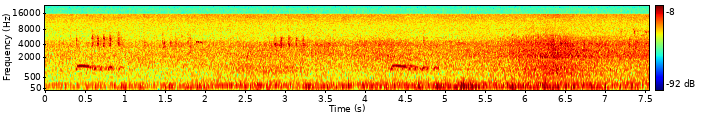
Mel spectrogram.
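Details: Wild local zebra dove singing outdoors: two short, soft, rippling cooing phrases about three seconds apart, each a quick run of mid-pitched notes over steady low rumble and wind noise.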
